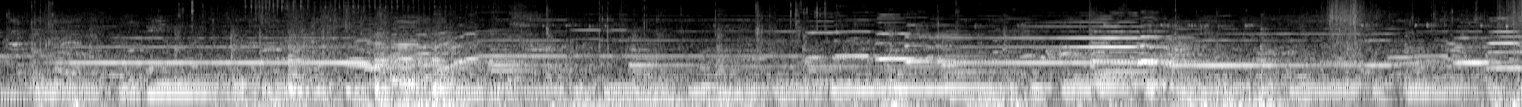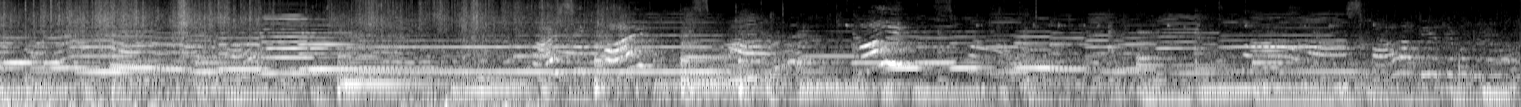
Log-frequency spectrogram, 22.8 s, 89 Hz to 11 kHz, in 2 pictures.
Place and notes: Ulica 10. oktobra, Maribor - saturday morning, street musician
walking, people passing by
